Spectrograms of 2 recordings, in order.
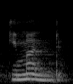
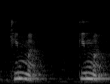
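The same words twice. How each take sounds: First: Said in the usual way. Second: "demand" with the final D dropped; only N at the end. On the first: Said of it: "not demand". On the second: Shown as a demonstration. Teacher correcting the full form, "demand" said with no final D. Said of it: "only N sound".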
